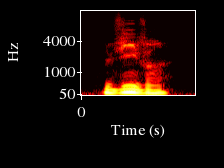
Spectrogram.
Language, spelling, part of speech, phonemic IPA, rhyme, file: French, vivre, verb, /vivʁ/, -ivʁ, Fr-vivre.ogg
- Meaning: 1. to live 2. to experience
